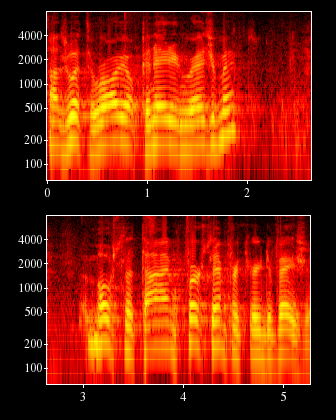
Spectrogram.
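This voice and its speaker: A high-pitched man with an American accent at a moderate pace, with ordinary pitch variation. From United States. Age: 90s. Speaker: war veteran. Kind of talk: interview testimony. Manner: halting.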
